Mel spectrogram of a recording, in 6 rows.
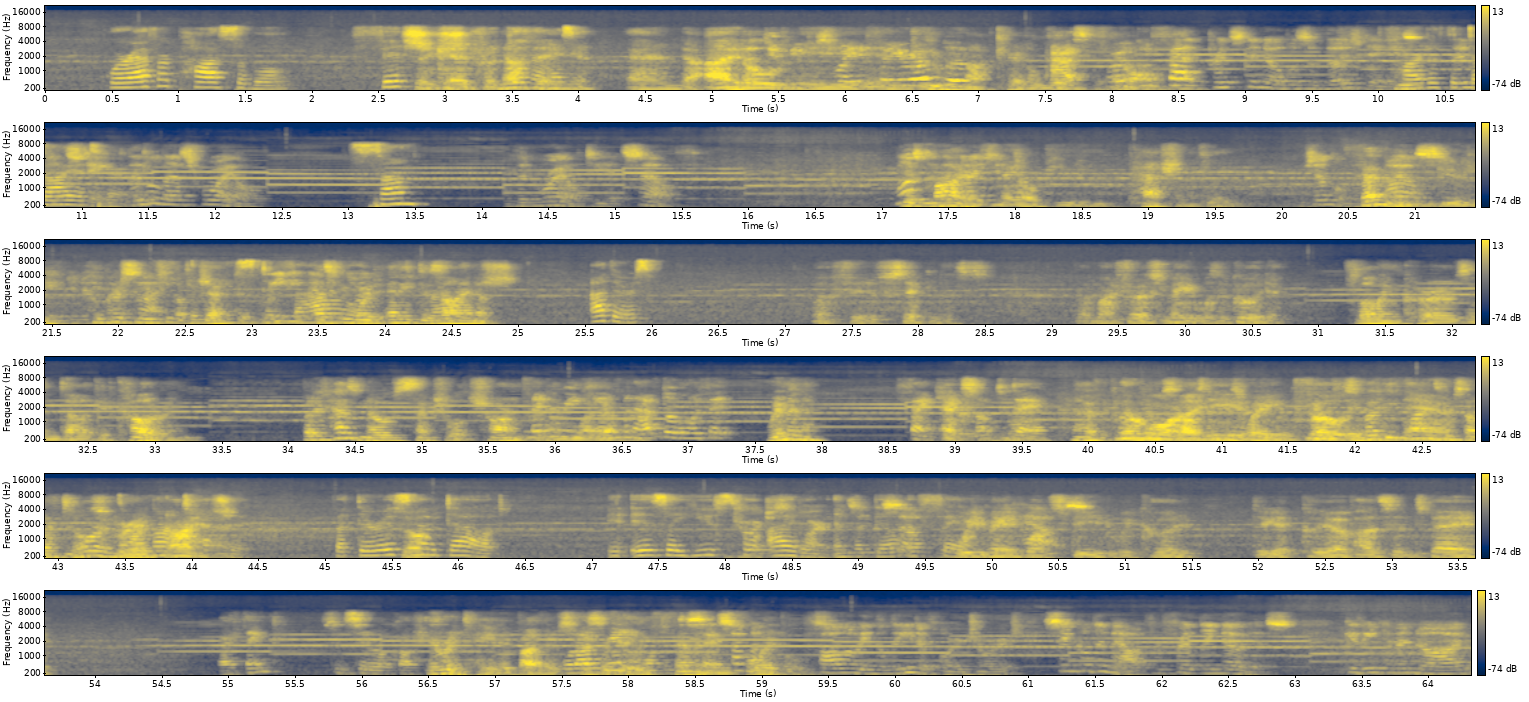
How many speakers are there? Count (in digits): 5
